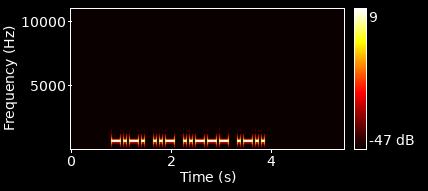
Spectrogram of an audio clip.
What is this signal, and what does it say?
Morse code, heard as a keyed tone, about 20 wpm, 700 Hz. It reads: CU2L
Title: DXCC-100 Call Signs - 4 Characters - 20wpm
